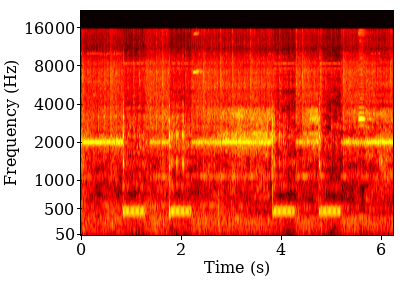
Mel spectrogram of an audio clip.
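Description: Telephone ringing tone heard down the line while a call is placed: pairs of short low beeps about a second apart, the pairs repeating every three seconds or so, with a thin higher steady tone in between.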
